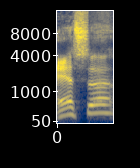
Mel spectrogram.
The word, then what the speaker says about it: ESA: JPL, NASA, and you got ESA or ESA, depending how you want to pronounce it, European Space Agency.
